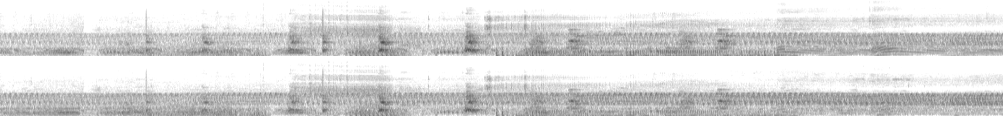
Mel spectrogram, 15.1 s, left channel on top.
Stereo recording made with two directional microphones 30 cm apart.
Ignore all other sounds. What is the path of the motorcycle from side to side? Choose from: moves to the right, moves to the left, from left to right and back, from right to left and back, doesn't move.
moves to the left.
